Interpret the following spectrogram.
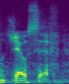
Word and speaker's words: Jozef: And then, Although I always pronounce it as just normal Joseph, but I will have my dad will say it phonetically.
